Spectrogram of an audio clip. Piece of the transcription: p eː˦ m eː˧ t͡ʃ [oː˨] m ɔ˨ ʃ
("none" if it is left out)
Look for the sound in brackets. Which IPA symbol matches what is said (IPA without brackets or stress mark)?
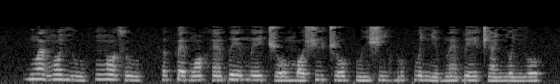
oː˨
